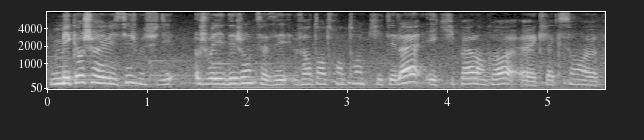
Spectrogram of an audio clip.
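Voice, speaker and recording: A woman's voice: mid-range voice, quick pace, warm tone, a little hiss or hum. Fervent, talkative woman, around fifty. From France. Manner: fervent, talkative, sprinkles Hebrew words. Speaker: interviewee, French immigrant. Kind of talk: casual interview talk.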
